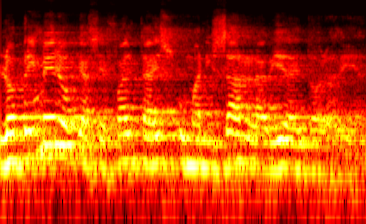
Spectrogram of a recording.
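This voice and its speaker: With audible room echo and noticeable background noise, a man speaks in a high pitch at a fairly slow pace. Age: 70s. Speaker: political trainer and trade union veteran. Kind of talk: lecture.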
